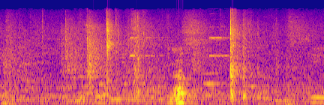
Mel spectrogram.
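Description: Card and plastic packaging being opened by hand: rustling, with sharp crackles about a second in and again about three seconds in.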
